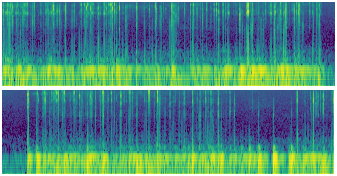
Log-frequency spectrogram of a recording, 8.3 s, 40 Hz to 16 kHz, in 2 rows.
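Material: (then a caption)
Metal mesh. Long acrylic nails scratch and tap the uncovered, hollow metal mesh grille of a desktop condenser microphone. The sound is a dense, boomy low rumble around 130 Hz, with rapid scratchy rustling and many short, sharp clicks over it. It pauses briefly for about half a second near the middle, then resumes.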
